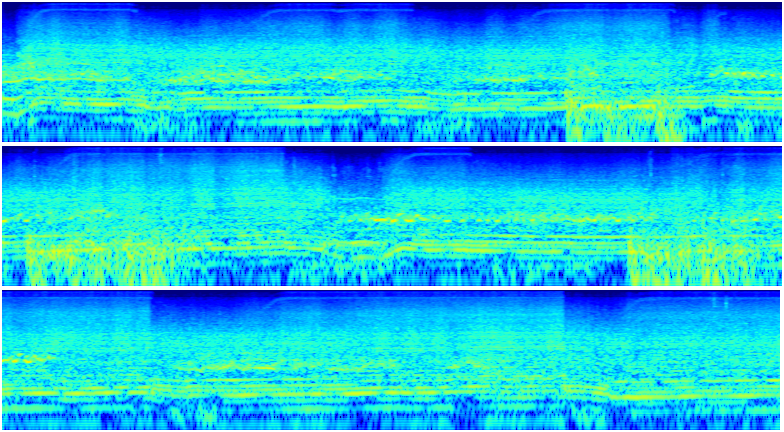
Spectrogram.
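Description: Race car engine from Forza Motorport lapping a circuit, steady loud drone with rising and falling revs through shifts and occasional tyre skids, continuous with no talk.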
